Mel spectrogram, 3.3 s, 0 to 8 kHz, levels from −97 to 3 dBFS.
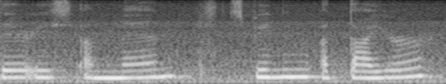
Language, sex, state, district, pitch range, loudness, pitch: English, female, Nagaland, Dimapur, 240-265 Hz, -11 LUFS, 250 Hz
